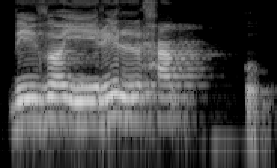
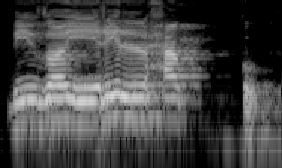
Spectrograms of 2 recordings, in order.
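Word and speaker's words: بغير الحق: Bighairil haqah ditekan dulu hak baru qo seperti itu ya. Bighhairil haqqu. Bighhairil haqqu.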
